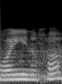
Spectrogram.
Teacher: یہ وہ والے حروف ہیں جو حلق سے ادا ہوتے ہیں، حلق کے نیچے حصے سے حمزہ ہا، عین ہا حلق کے درمیان والے حصے سے، غین ہا حلق کے اوپر والے حصے سے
